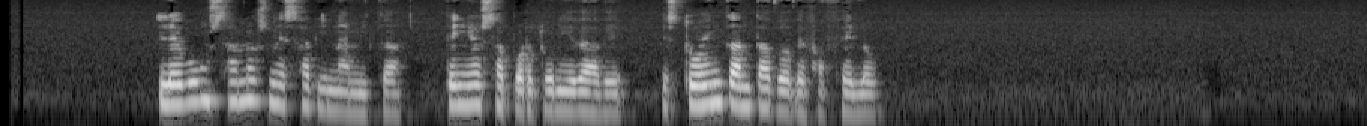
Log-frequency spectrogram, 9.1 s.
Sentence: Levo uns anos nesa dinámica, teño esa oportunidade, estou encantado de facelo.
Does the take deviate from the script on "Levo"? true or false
false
